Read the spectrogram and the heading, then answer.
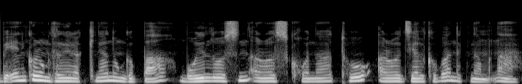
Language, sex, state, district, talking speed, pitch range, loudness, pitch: Garo, male, Meghalaya, West Garo Hills, 150 wpm, 135-165 Hz, -16 LUFS, 145 Hz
